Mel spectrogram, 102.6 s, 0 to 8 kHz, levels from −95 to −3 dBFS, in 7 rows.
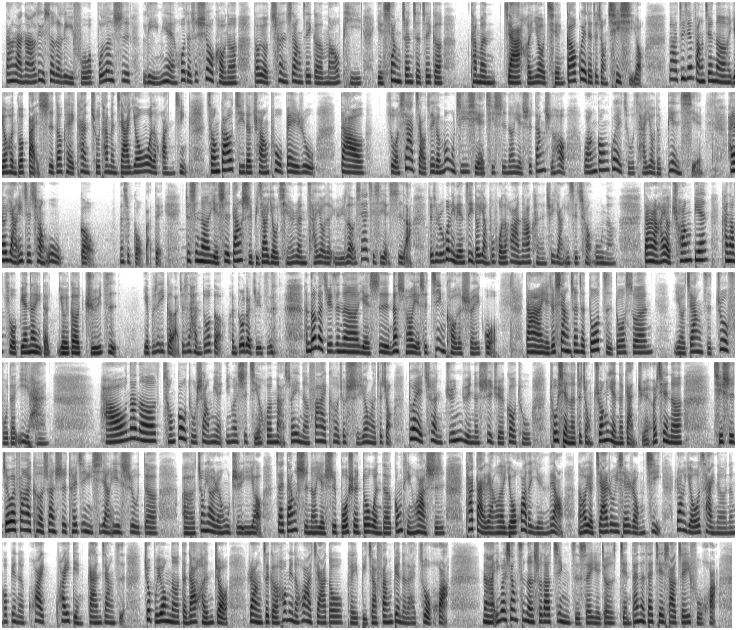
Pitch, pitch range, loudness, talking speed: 215 Hz, 195-245 Hz, -21 LUFS, 240 characters per minute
